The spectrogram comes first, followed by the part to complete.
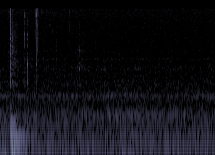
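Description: Near silence: room tone with a low steady hum, broken in the first second by a soft knock and a few faint, short clicks, like a computer keyboard or mouse being worked.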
